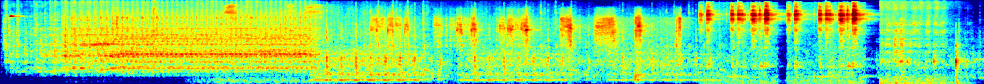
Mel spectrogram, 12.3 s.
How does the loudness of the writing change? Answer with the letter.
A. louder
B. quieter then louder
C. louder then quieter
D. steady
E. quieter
A.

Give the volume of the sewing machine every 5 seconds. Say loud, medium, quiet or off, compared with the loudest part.
loud, medium, quiet.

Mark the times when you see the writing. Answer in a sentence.
The writing can be heard from 2.3 to 12.2 s.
